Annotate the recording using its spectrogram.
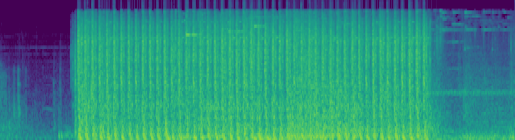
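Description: A rifle fires in a rapid automatic burst, loud and close.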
